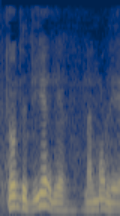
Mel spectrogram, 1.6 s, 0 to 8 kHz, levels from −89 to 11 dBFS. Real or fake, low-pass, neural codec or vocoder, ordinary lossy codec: fake; 7.2 kHz; codec, 16 kHz in and 24 kHz out, 0.6 kbps, FireRedTTS-2 codec; MP3, 32 kbps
